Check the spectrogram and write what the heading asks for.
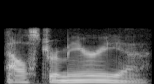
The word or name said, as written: alstroemeria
